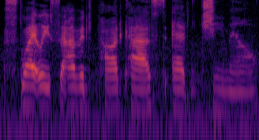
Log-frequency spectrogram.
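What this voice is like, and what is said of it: Sultry, sexy voice. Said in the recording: “There's that sexiness. ... There's that sexy voice.”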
